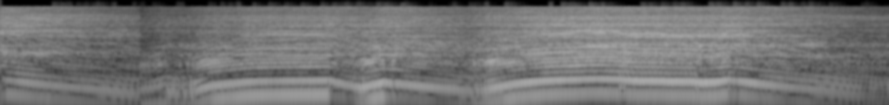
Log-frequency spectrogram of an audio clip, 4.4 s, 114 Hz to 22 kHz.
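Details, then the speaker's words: Husqvarna 562XP chainsaw after a shop software reflash for dying when hot and not starting: a strong two-stroke scream dips as the bar bites into wood and recovers cleanly between cuts. The saw pulls steadily, healthy under load. "so we ran out of fuel so we're gonna go ahead and put some more fuel in her we're gonna see if he can make a few more cuts"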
